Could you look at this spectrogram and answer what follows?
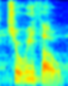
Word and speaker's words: chorizo: That final was the worst thing Spain has done to England since teaching middle-class white people it's actually pronounced chorizo.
